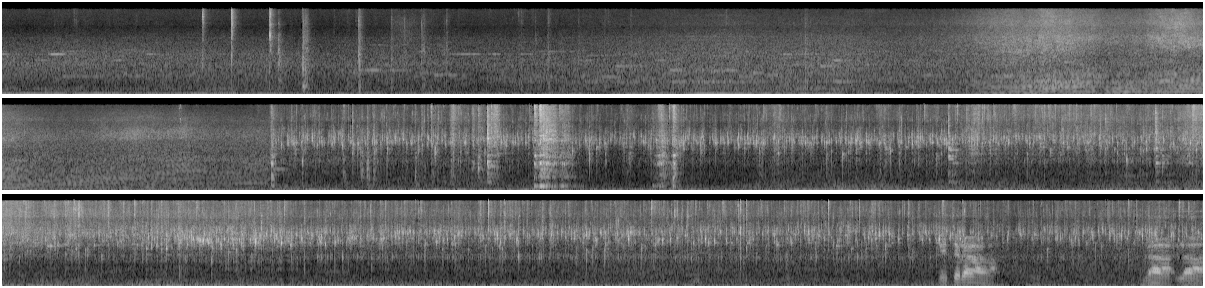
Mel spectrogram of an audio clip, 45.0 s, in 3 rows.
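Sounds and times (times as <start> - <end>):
food sizzling in a skillet: 18.4 - 45.0.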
